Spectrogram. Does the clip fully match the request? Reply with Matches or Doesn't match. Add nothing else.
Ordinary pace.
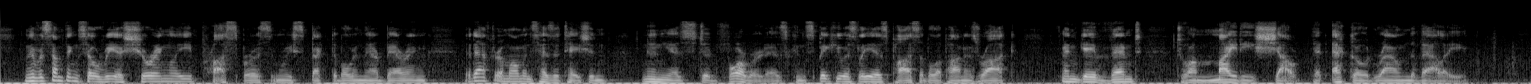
Matches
